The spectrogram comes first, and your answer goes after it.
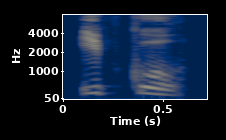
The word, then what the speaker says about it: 입구: Close your lips at the end of then move into 입구.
